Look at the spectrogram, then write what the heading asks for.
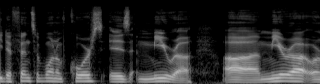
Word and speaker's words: Mira: Mira Mira or mayra not sure how to pronounce that i'm going to say mera just because I think that's how it sounds but I'm not sure you can correct me if I'm wrong but I'm going to pronounce it as Mira it's mi RA anyway she's the defensive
